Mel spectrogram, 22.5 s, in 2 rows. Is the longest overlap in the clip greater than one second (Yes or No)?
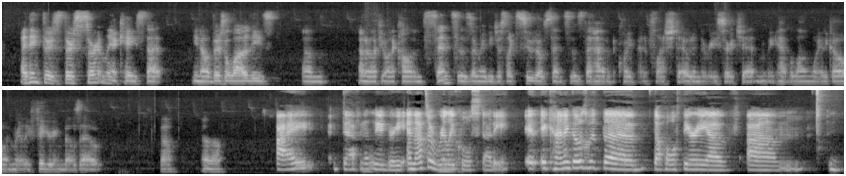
No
